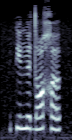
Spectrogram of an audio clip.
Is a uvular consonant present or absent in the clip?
present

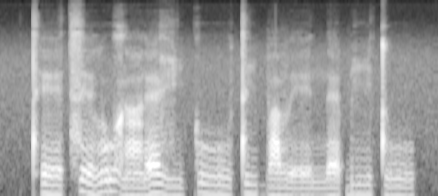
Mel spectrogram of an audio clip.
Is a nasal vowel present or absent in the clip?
present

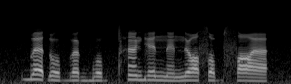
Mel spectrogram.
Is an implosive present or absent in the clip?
present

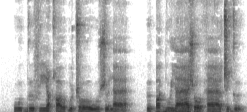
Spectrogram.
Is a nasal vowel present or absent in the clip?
absent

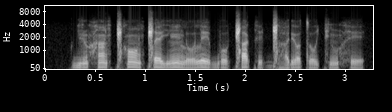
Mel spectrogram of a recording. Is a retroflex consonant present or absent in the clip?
absent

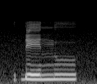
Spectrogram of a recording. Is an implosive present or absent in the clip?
present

